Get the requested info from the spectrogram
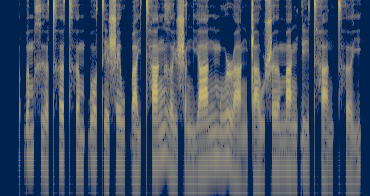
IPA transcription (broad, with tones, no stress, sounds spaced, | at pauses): ɓ ə˧˥ m x ɨ˨˩˦ ə̯ t̪ʰ əː˧ t̪ʰ ə˧ m ɓ o˧ t̪ i˨˩˦ ʂ e˧ w ɓ a˨˩ j t̪ʰ a˧˥ ŋ ɣ ə˨˩ j ʂ ə˨˩ ŋ j aː˧˥ n m u˧˥ ɹ a˨˩˨ ŋ ʈ a˨˩ w ʂ əː˧ m a˧ ŋ ɗ i˨˩˦ t̪ʰ a˨˩˨ n t̪ʰ ə˨˩˦ j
